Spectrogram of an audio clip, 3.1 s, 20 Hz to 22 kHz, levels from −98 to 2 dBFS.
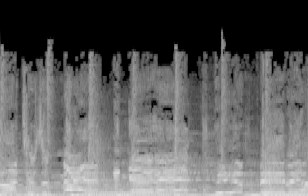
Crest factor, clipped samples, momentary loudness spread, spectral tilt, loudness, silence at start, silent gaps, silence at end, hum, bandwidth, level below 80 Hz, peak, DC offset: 14 dB; under 0.1%; 4 LU; -4.5 dB/octave; -14 LUFS; 0 s; none; 0 s; none; 17 kHz; -28 dBFS; 0 dBFS; under 0.1%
